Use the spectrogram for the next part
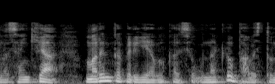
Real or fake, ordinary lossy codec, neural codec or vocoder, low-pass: fake; MP3, 32 kbps; codec, 16 kHz, 4 kbps, FunCodec, trained on Chinese and English, 50 frames a second; 7.2 kHz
